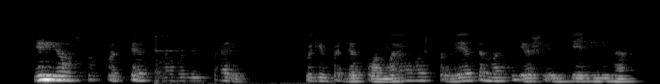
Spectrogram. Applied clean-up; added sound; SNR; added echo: neural mask model DeepFilterNet 3.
